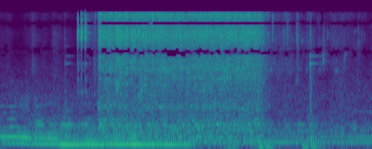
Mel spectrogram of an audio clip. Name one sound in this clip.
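Tap water splashes into a metal sink.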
